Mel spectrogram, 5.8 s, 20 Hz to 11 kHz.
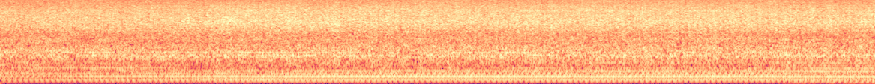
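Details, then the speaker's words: Yard Machines/Yard-Man 21-inch self-propelled push mower, just started and warming after choke off, at tune-up: single-cylinder engine holds a steady high buzz at about 3300 rpm, the usual setting, no surging or hunting; normal running. "so that's the inductive attack it's running about 3300 that's where i normally set them so"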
